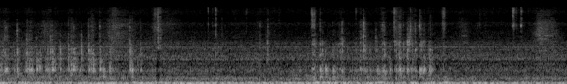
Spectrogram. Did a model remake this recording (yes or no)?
no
